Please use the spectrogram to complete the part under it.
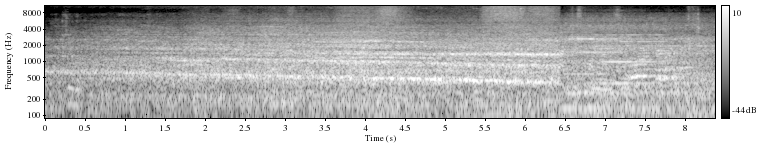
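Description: Washington Metro Red Line subway train riding between stations near McPherson Square, a loud, steady rolling rumble with wheel squeal and a rising motor whine, heard from inside the car, with voices faint underneath.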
